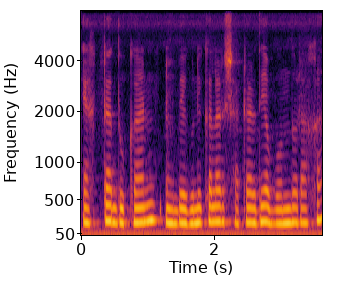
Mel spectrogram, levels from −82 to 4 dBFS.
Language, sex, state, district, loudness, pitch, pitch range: Bengali, female, Assam, Hailakandi, -13 LUFS, 195 Hz, 190-205 Hz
